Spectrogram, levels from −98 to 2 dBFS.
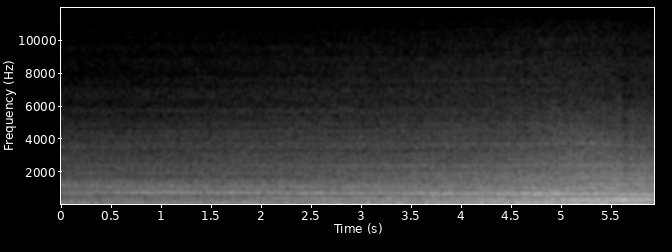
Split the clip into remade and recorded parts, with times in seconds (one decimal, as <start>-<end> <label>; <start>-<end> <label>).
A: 0.0-2.2 recorded; 2.2-3.8 remade; 3.8-4.4 recorded; 4.4-5.4 remade; 5.4-5.9 recorded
